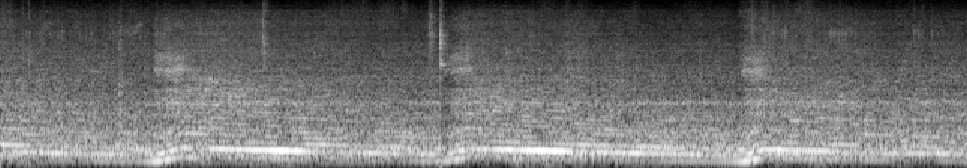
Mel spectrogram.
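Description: Small two-stroke kart engine revved in repeated throttle blips about every two seconds: the pitch jumps up quickly, then sags slowly as the revs fall.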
